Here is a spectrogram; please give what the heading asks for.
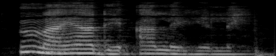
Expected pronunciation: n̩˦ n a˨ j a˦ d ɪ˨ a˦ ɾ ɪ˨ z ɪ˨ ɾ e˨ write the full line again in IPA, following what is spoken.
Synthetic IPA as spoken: n̩˦ n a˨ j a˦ d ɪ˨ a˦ l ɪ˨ ɣ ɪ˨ l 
